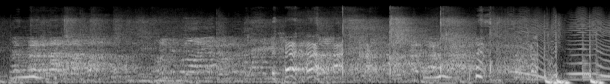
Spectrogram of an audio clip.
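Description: The electronic music drops out, leaving people's voices, including an exclamation at the start, and scattered knocks and taps. The music comes back near the end with deep falling bass swoops.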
